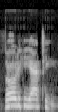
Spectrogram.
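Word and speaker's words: Zodhiates: got spiroz and i don't know how to pronounce his last name zodiates it's z-o-d-h-i-a-t-e-s from the exegetical commentary on matthew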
